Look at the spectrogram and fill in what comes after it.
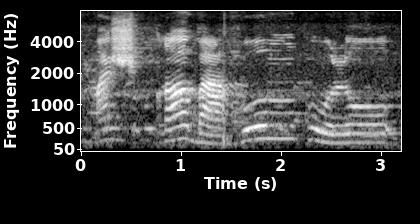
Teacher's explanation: Jadi di sini masyrobahum unasim masyrobahum ku, mim mati menghadapi kaf, bukan mim, bukan ba. Jadi idhar syafawi dibaca jelas.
